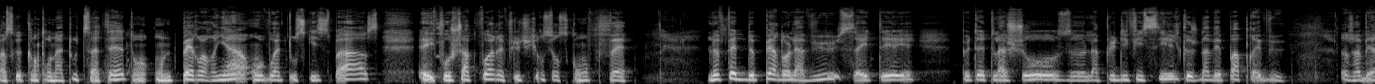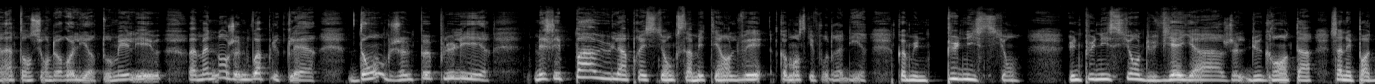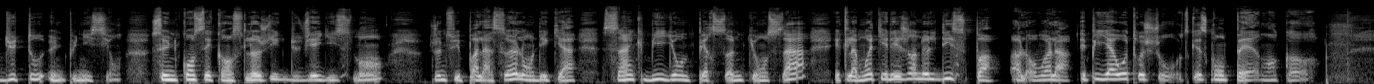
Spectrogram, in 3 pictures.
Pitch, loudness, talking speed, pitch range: 205 Hz, -19 LUFS, 215 wpm, 195-225 Hz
